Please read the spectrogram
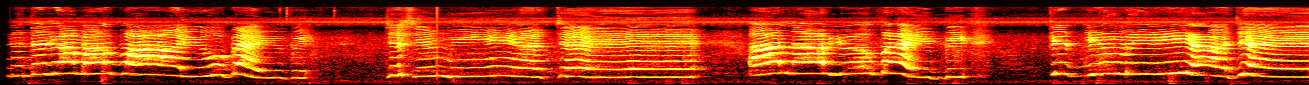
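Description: A young girl singing a song unaccompanied, in four phrases of held, wavering notes with short breaths between them.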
